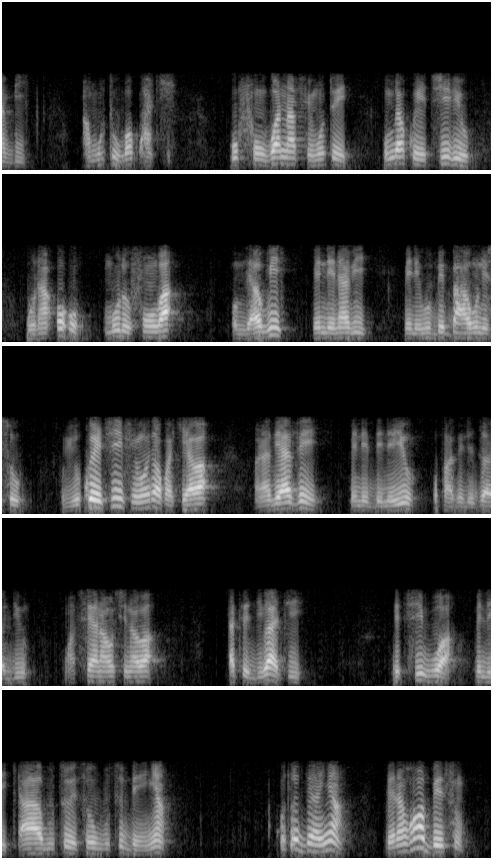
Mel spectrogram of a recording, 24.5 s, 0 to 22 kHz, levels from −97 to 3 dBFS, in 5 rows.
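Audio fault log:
Throughout, iLBC codec: speech band-limited near 300 Hz to 3.5 kHz, rough and synthetic from independently coded 30 ms frames, likely about 13 kbps, unlike muffled low-pass filtering.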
